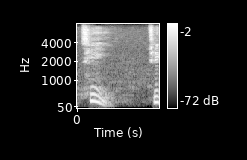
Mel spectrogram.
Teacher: nós temos um som de t e um som de i longo I puro longo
